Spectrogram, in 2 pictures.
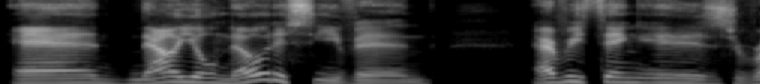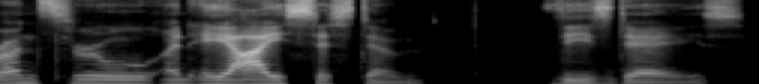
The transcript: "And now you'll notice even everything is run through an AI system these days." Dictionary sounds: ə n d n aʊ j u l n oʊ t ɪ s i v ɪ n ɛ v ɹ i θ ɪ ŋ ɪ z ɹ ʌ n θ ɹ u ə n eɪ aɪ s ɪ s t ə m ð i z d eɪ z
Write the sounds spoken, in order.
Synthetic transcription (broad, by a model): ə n n aʊ j u l n oʊ t ɪ s i v ɪ n ɛ v ɹ i θ ɪ ŋ ɪ z ɹ ʌ n θ ɹ u ə n eɪ aɪ s ɪ s t ə m ð i z d eɪ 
